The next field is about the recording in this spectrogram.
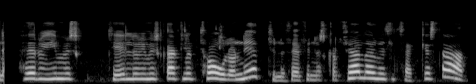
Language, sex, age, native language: Icelandic, female, 50-59, Icelandic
